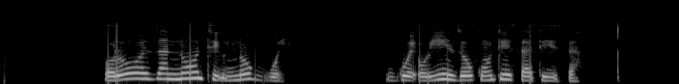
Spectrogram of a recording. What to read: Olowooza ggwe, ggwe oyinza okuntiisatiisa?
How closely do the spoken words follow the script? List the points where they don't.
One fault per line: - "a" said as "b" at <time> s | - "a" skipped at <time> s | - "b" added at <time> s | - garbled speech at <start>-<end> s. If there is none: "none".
- "nno nti nno" added at 1.7 s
